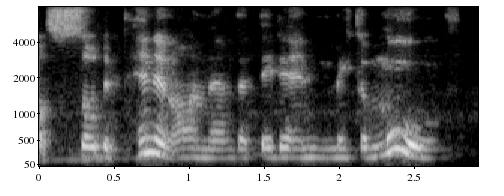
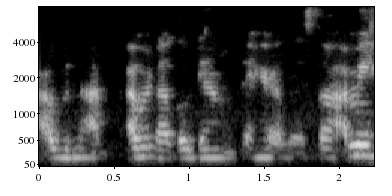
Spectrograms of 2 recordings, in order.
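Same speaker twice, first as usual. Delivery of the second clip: normal talking voice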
